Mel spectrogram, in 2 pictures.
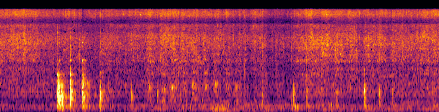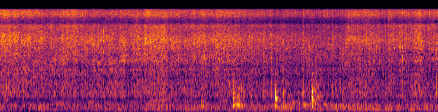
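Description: Masala with fenugreek leaves sizzling steadily in oil in a frying pan, stirred and scraped round with a wooden spatula, with sharp knocks of the spatula against the pan about a second in and again near the end. The masala is being fried down and is nearly done.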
